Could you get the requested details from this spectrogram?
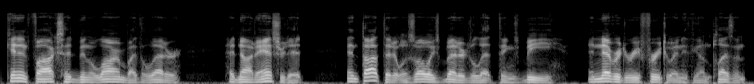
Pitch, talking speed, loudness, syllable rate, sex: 105 Hz, 240 wpm, -18 LUFS, 7.1 syllables/s, male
